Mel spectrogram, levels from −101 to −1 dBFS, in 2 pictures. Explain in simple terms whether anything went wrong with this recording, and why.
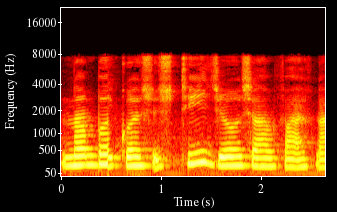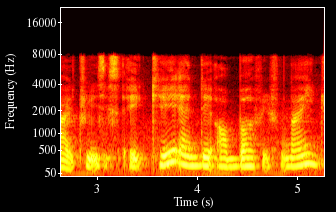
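Compressed frames skipped at 0.47 s and 3.07 s: the speech jumps forward, losing about a fifth of a second, then about a tenth, which fits whole 20 ms frames going missing or being rejected as damaged.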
